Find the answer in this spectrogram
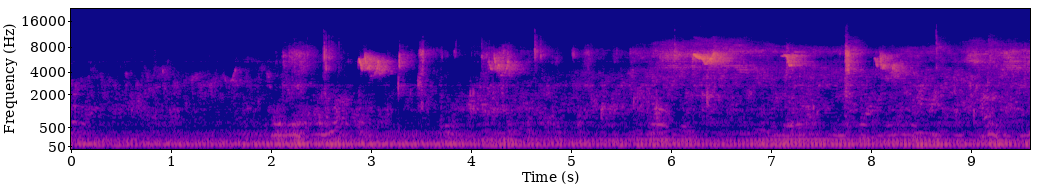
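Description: Small birds chirping, short high chirps coming again and again from about two seconds in, with a few faint clicks.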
